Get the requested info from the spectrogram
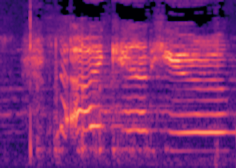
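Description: Pop song playing: a high singing voice holding and gliding between notes over a soft electronic backing.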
